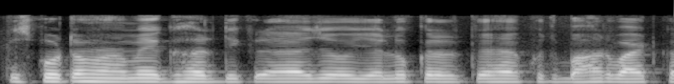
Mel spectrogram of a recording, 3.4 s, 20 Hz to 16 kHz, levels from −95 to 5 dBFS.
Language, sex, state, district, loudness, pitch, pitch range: Hindi, male, Haryana, Charkhi Dadri, -16 LUFS, 140 Hz, 140-145 Hz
